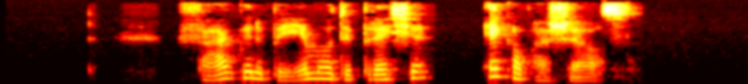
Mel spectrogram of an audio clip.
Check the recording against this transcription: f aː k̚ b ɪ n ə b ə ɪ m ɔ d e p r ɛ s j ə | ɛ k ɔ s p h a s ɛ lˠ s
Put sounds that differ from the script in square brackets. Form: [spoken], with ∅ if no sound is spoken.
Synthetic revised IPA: f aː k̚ b ɪ n ə b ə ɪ m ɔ d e p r ɛ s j ə | ɛ k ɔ [∅] p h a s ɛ lˠ s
